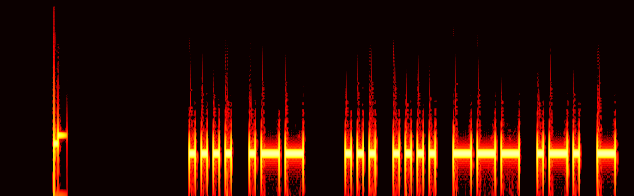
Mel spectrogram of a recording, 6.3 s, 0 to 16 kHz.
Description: Morse code, heard as a keyed tone, about 20 wpm, 700 Hz. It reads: HW SHORT
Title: Sentences from Top 400 Words and Abbreviations 20wpm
